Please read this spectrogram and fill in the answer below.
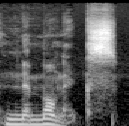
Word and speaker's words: mnemonics: And the m is silent altogether at the beginning of the word mnemonics.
